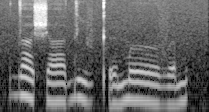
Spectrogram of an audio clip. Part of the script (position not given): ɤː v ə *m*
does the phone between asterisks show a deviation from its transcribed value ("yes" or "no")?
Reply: no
